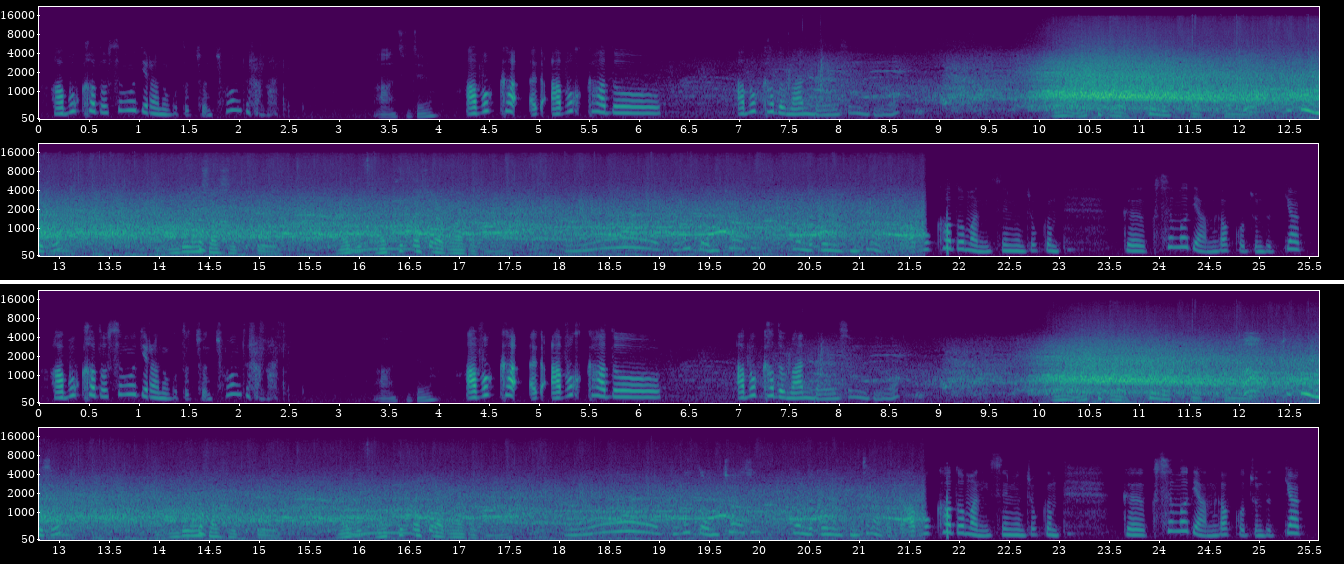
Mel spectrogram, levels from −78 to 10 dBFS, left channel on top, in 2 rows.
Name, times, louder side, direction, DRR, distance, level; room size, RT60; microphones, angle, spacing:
voice 1, 0.1-2.4 4.3-6.2 7.0-8.6 12.0-13.1 14.3-14.5 15.6-16.6 18.0-25.5, right 2 dB, 45° right, 3.9 m, -36 dB
voice 2, 3.4-4.0 10.1-12.2 12.9-13.1 13.9-17.9, left 1 dB, 65° left, 6.2 m, -38 dB
sound 1, 7.0-7.1 7.3-21.7, left 4 dB, 20° left, 1.3 m, -29 dB
head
